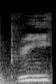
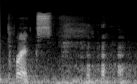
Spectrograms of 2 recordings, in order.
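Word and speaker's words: Prix: So, I know that to them that's the I'm going to pronounce it wrong. Family pre family pre store. Family pre. But it says family p r i x. And I'm English, so that store is called family pricks.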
